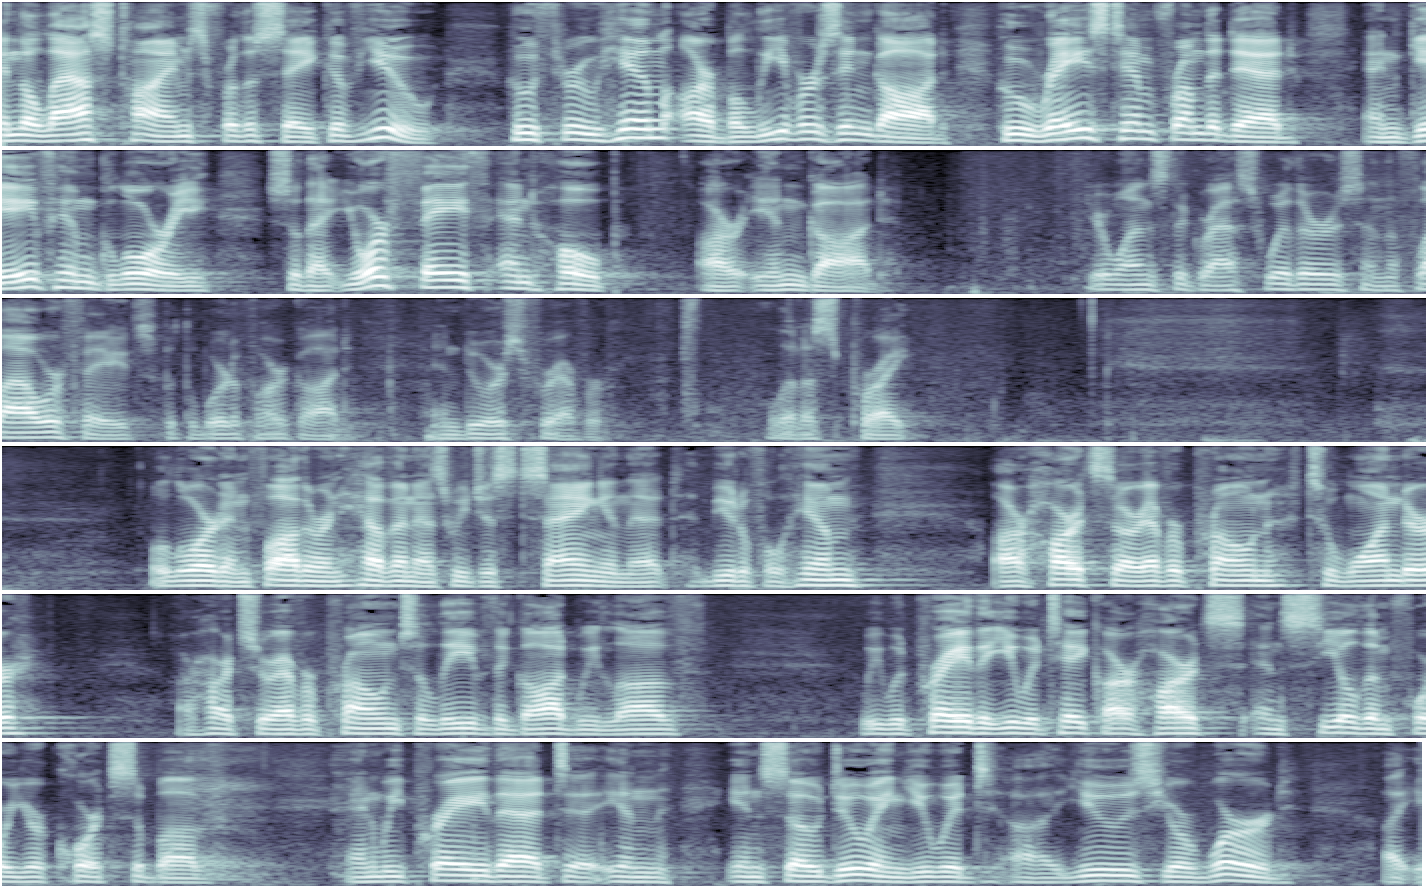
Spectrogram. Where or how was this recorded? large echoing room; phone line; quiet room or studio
large echoing room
